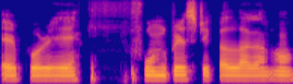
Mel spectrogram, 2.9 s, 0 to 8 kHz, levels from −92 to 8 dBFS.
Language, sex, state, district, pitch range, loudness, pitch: Bengali, male, West Bengal, Jhargram, 110-115 Hz, -18 LUFS, 110 Hz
